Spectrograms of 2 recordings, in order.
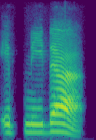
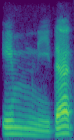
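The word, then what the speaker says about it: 입니다: Bukan ibnida, bukan gongbu hapnida, tapi imnida dan gongbu hamnida.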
